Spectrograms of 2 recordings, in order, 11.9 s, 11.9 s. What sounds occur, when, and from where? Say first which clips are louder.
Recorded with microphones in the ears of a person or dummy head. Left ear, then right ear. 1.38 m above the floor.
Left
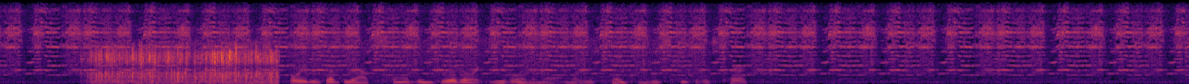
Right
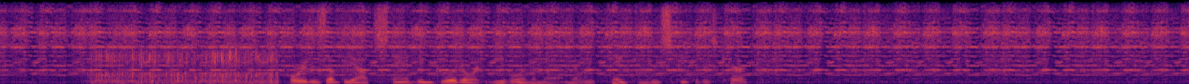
0.8 s boiling: left 3 dB; 30° left (ahead or behind)
2.9 s a man speaking: right 5 dB; 65° right (ahead or behind)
